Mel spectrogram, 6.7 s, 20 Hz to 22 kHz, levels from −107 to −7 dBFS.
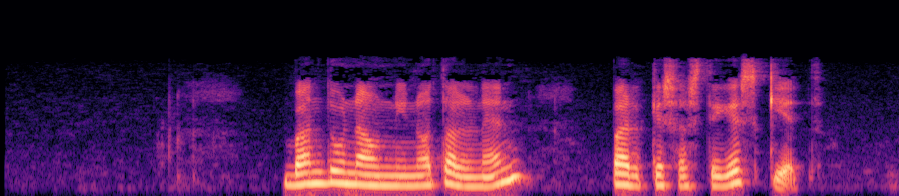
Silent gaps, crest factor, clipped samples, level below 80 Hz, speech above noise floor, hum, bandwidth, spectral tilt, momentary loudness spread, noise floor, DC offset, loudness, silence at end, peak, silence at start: none; 18 dB; under 0.1%; -62 dBFS; 54 dB; none; 7.6 kHz; -7 dB/octave; 7 LU; -72 dBFS; under 0.1%; -20 LUFS; 0.75 s; -4 dBFS; 2.15 s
